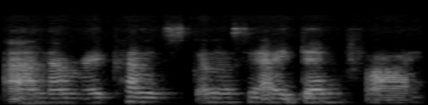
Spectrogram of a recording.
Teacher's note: that T most Americans um when it's in the middle of the word, it's not pronounced. It's it's kind of swallow.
